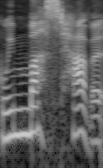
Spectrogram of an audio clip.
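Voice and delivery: ordinary talk

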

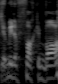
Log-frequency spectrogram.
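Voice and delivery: monstrous, demon-like voice. Recounting an anime scene where a monster voice is heard: demonic voice. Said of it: "You just heard like a demonic voice".

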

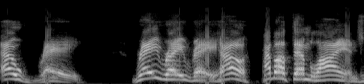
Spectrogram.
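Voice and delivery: very slow, dragged-out drawl, one word stretched. Predicting what a friend named Kevin will say, doing a Kevin voice impression. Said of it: "just because I want to keep doing the Kevin voice".

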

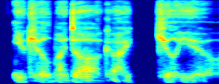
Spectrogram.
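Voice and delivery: slow, tough-guy style voice. Doing an impression of Keanu Reeves for friends: Keanu Reeves voice. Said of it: "you sound like him".

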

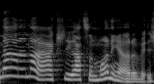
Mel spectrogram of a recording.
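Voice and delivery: high, fast, chirpy, rattled-off reassuring tone.

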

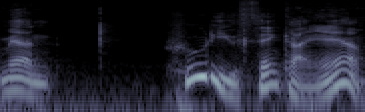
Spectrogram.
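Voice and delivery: ordinary delivery

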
